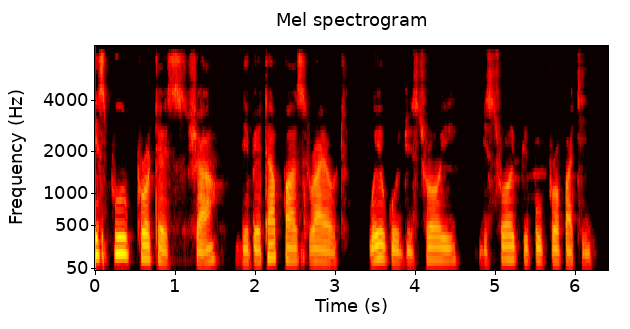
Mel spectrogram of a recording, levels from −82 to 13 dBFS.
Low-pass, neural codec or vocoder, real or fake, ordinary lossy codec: 7.2 kHz; none; real; none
